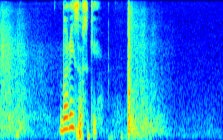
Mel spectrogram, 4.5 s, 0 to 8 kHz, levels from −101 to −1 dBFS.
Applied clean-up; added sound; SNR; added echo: none; Gunshot, gunfire; 8 dB; none.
